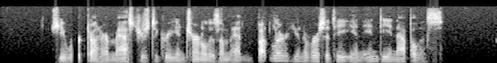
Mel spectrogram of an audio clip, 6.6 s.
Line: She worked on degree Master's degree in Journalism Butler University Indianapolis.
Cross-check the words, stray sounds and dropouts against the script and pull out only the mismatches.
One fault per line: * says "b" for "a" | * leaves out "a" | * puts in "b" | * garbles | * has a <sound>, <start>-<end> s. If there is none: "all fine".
* has a dropout, 1.0-1.0 s
* says "her" for "degree"
* puts in "at"
* puts in "in"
